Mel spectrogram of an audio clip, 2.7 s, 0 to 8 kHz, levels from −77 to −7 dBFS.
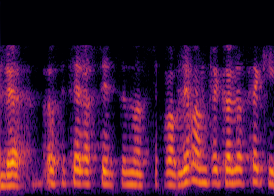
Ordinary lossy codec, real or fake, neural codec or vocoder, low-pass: AAC, 16 kbps; fake; codec, 16 kHz in and 24 kHz out, 0.6 kbps, FocalCodec, streaming, 2048 codes; 7.2 kHz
